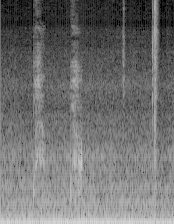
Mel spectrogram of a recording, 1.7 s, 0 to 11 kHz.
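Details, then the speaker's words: 2021 Acura TLX while driving: four sharp irregular pops from stereo speakers over road rumble about every half second, intermittent and increasingly frequent; cause not yet known. "it been making this pop sound in the stereo I don't know if you can hear it hold on you hear that the pop pop"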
